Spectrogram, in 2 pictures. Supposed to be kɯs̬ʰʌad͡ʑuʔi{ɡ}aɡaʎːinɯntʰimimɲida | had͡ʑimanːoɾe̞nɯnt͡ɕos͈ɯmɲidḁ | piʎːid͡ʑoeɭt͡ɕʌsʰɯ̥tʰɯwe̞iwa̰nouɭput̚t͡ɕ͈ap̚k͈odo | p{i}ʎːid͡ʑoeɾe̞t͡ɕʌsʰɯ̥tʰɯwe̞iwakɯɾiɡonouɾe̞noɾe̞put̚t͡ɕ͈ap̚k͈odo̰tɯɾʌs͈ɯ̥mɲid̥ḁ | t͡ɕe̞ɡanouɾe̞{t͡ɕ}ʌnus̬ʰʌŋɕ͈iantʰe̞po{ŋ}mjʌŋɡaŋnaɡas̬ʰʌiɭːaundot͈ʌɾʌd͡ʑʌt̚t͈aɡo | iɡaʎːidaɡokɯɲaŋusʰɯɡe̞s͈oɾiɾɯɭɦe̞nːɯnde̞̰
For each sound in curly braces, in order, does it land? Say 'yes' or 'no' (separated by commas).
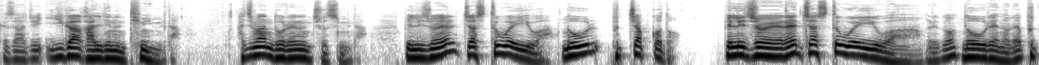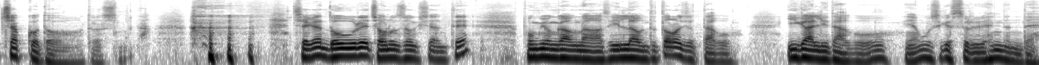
yes, yes, yes, yes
